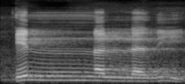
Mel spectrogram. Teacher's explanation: inna nun tasydid tajibul gunnah dengung, tahan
